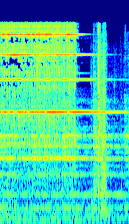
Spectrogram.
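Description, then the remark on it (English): A telephone rings on the line with a steady, buzzing tone as Hopper makes an outgoing call to the Philadelphia Public Library. A short rustling bump sounds near the end, and no one speaks. “But then, too late, Hopper starts making the phone call.”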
